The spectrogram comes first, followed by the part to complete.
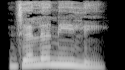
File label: "ಜಲನೀಲಿ", Kannada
